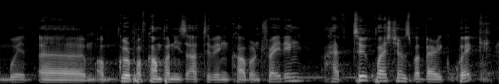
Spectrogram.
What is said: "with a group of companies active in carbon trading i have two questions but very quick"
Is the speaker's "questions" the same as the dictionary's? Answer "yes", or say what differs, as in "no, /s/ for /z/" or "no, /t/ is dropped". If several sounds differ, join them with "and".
yes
